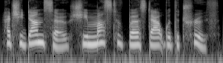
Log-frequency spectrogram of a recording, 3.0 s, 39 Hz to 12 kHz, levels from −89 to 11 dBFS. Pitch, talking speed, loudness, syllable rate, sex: 210 Hz, 240 wpm, -17 LUFS, 4.3 syllables/s, female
